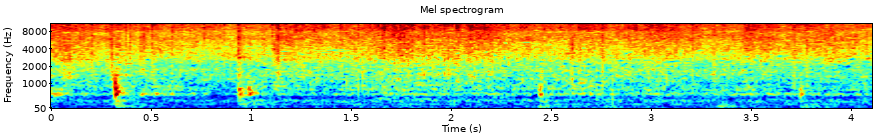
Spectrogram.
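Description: Onion and minced garlic sizzling steadily in oil in a nonstick frying pan, stirred with a wooden spatula that knocks against the pan a couple of times in the first second or so.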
